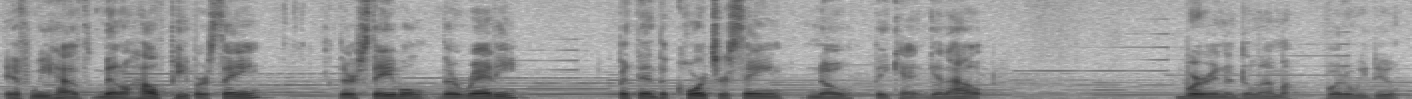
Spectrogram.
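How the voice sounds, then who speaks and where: A man making points in a measured, rhetorical way in a documentary interview. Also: medium pitch, fairly even intonation, narrow, tinny audio, faint music behind.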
